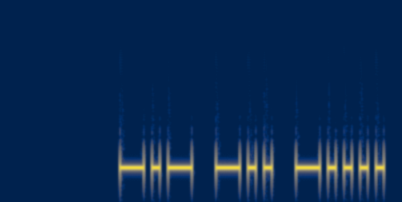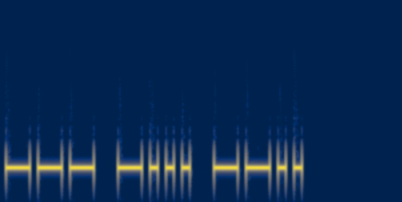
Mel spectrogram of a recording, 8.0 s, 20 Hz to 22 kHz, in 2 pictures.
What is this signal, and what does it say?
Morse code, heard as a keyed tone, about 16 wpm, 700 Hz. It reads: KD6OBZ
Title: USA Call Signs - 6 Characters - 4x Character Spacing - 15wpm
